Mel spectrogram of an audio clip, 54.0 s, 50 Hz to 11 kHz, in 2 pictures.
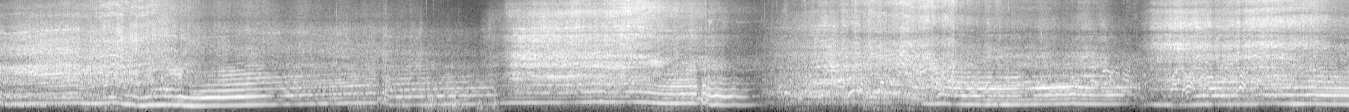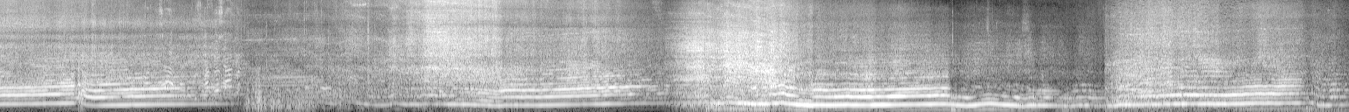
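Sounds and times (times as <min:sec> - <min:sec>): racing car engine at high revs: 0:00.0 - 0:53.9.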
